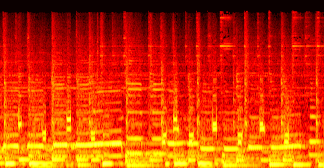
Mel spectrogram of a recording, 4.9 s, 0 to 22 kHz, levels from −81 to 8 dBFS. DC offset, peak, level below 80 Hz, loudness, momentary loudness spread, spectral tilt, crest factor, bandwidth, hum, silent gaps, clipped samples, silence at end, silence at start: under 0.1%; 0 dBFS; -24 dBFS; -10 LUFS; 3 LU; -6.5 dB/octave; 10 dB; 16.5 kHz; none; none; under 0.1%; 0 s; 0 s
